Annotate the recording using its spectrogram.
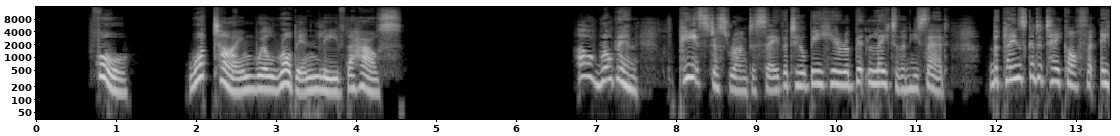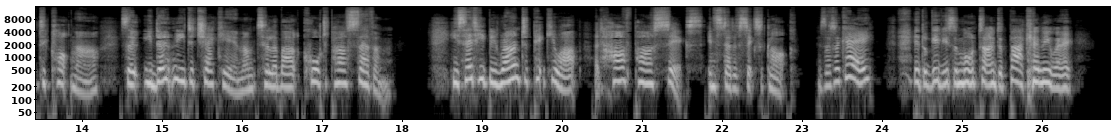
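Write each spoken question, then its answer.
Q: What time will Robin leave the house?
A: 6:30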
